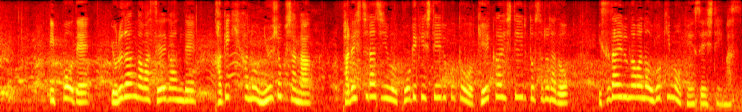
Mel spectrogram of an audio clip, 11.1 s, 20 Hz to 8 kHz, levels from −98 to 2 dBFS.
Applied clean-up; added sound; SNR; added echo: none; none; none; none.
